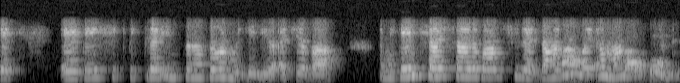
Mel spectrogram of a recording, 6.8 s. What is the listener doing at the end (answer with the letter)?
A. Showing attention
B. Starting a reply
B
